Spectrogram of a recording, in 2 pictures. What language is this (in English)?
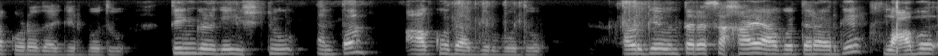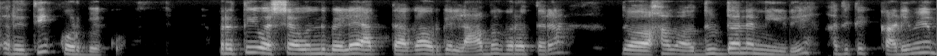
Kannada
